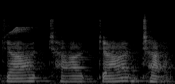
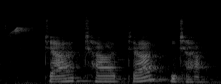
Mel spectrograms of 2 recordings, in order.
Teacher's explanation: और संघर्षी इसलिए बोलते हैं क्योंकि ये संघर्ष के साथ निकलते हैं बड़ी कठिनाई से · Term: स्पर्श संघर्षी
